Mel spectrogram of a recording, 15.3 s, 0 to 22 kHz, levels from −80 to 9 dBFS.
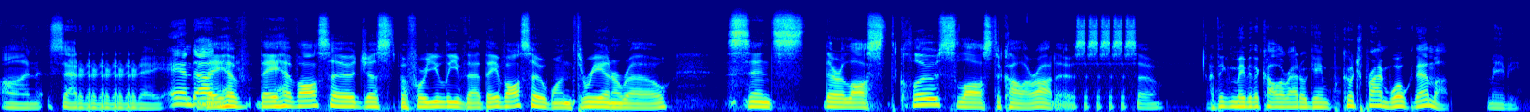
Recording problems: audio stuttering; at 1 s and at 11 s

